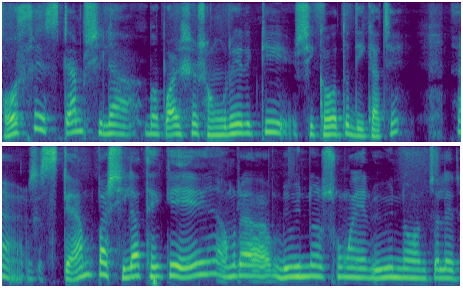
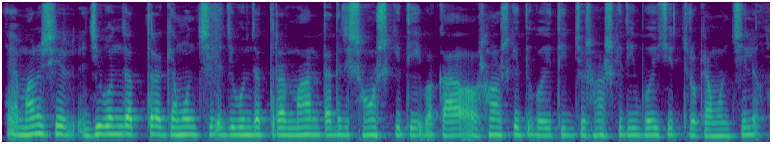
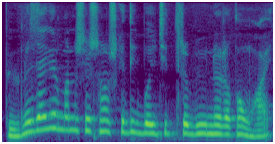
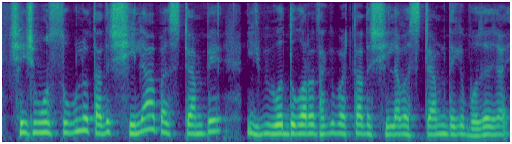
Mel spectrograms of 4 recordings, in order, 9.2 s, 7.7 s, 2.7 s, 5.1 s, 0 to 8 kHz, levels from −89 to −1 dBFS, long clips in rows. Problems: none marked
